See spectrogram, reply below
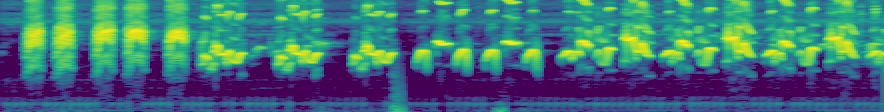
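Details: Sooty-headed bulbul pouring out loud, close-packed 'gacor' song to lure wild bulbuls and challenge rivals: harsh buzzy notes at first, then continuous chattering whistled phrases, over a steady low hum.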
